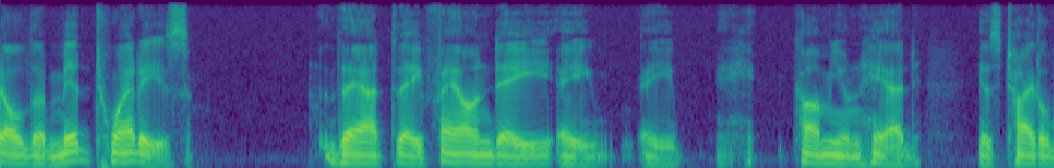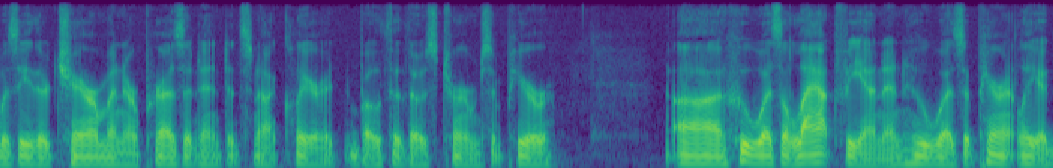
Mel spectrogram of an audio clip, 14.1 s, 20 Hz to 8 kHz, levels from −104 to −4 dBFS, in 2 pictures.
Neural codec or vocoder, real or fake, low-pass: none; real; 7.2 kHz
